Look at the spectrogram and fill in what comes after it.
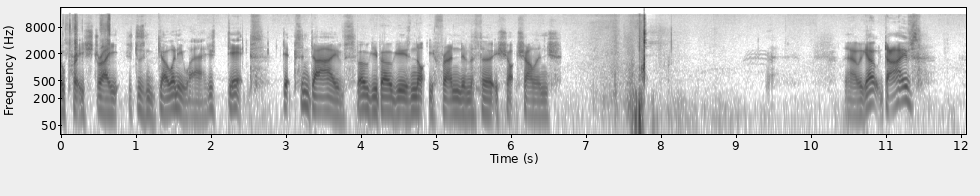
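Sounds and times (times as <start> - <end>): golf club swing whoosh: 7.0 - 9.0
clubhead striking golf ball: 7.6 - 8.2.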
